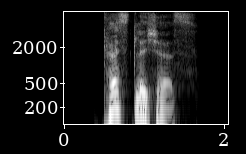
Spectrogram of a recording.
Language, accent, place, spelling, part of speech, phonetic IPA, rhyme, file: German, Germany, Berlin, köstliches, adjective, [ˈkœstlɪçəs], -œstlɪçəs, De-köstliches.ogg
- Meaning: strong/mixed nominative/accusative neuter singular of köstlich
